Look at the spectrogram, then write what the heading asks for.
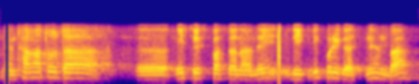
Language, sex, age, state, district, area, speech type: Bodo, male, 18-30, Assam, Chirang, rural, conversation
